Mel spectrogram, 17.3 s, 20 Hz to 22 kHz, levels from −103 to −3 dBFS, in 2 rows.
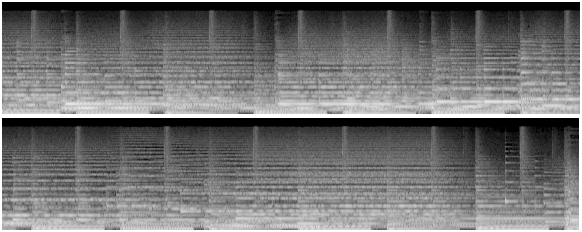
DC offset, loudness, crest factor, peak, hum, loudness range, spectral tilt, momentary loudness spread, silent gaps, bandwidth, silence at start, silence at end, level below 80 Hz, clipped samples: under 0.1%; -22 LUFS; 16 dB; -6 dBFS; none; 4 LU; -7.5 dB/octave; 7 LU; none; 15 kHz; 0 s; 0 s; -28 dBFS; under 0.1%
